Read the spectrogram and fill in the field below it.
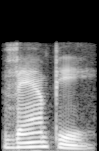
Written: vampy

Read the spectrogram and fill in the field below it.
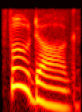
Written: foo dog

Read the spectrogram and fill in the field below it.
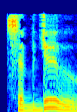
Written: subdue

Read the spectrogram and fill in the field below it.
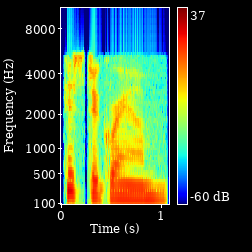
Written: histogram

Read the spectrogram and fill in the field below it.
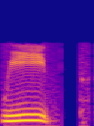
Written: weep

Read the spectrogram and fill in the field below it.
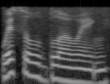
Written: whistle-blowing

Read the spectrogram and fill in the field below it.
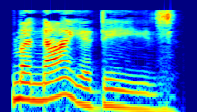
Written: minyades

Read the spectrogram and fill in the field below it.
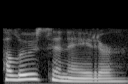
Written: hallucinator

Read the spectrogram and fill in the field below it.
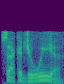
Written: Sacajawea

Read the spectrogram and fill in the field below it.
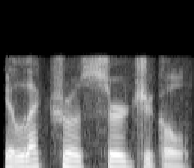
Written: electrosurgical

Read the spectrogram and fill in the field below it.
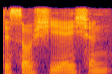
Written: dissociation

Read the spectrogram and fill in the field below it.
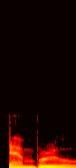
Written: embrue

